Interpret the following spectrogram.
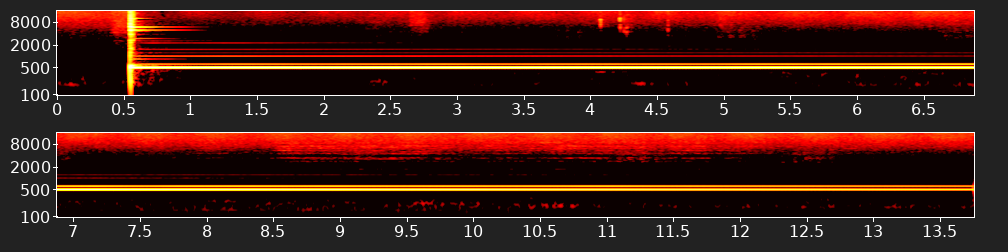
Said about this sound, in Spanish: Volverás a escuchar la campana. Date cuenta del momento en el que dejas de escuchar el sonido.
